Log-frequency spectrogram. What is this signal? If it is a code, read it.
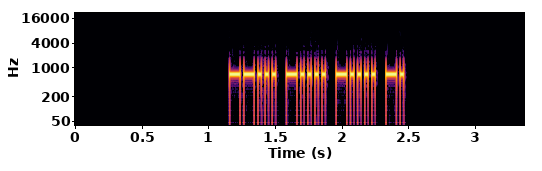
Morse code, heard as a keyed tone, about 44 wpm, 700 Hz. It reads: 766N
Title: Common Cut Numbers - 4-Digit 45wpm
